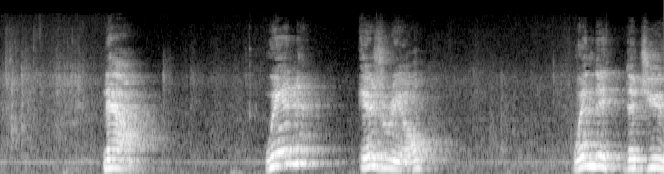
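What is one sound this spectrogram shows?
A man speaks calmly through a microphone in a room with a slight echo.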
